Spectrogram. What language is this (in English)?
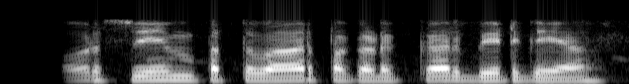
Hindi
